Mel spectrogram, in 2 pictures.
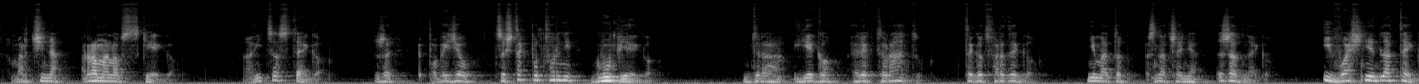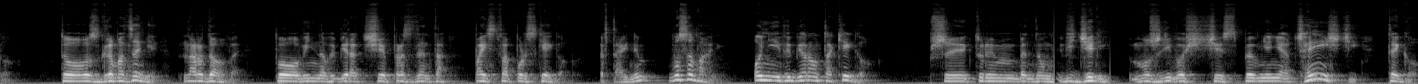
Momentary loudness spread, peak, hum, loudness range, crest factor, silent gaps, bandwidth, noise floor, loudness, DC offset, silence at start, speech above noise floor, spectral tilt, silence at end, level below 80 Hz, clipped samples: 15 LU; 0 dBFS; none; 7 LU; 20 dB; none; 18.5 kHz; -47 dBFS; -21 LUFS; 0.8%; 0.1 s; 26 dB; -6.5 dB/octave; 0 s; -46 dBFS; under 0.1%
